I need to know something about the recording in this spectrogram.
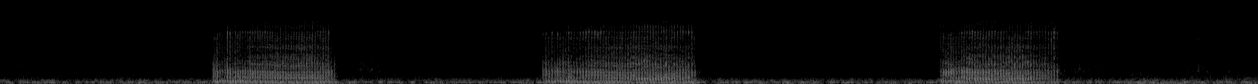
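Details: Snoring in a sleeping pug dog: three loud, rough, vibrating snores about every four seconds, with steady background hum.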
